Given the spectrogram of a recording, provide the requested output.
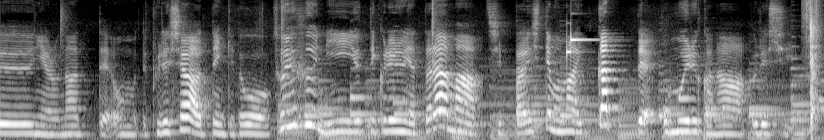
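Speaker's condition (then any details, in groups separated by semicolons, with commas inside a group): No condition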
